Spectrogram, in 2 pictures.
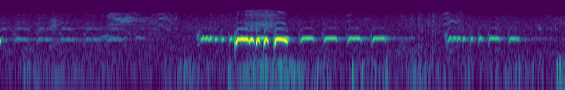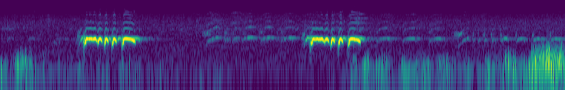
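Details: Zebra dove of a local strain singing as a lure for unschooled birds: four loud, rapid, rolling coo phrases separated by strings of softer even coos, with low rumbling noise toward the end.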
